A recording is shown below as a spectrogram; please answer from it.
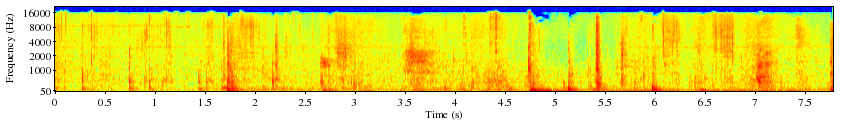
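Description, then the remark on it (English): People climb into a car, with shuffling, rustling and several dull thumps of doors shutting, spread irregularly across a few seconds with no one speaking. “Perhaps we should get into my car.”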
